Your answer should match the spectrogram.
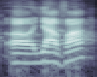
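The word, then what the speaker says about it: יהוה: C'est le livre de Torah qui stipule bien que c'est Yahva qu'on le prononce, et c'est avec cela qu'on le prononce au ciel des cieux, Yahva.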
